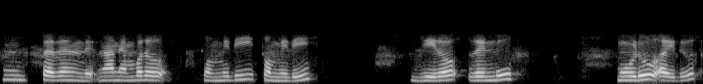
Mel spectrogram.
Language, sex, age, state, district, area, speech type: Telugu, male, 60+, Andhra Pradesh, West Godavari, rural, conversation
